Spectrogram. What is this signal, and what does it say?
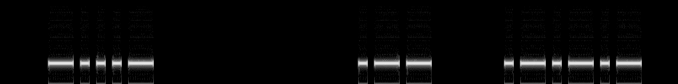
Morse code, heard as a keyed tone, about 15 wpm, spaced as for 8 wpm, 1000 Hz. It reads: <BT> W.
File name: qotdfiles / 8wpm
